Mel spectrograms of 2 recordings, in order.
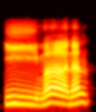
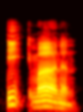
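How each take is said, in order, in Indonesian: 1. Kata "imanan" diawali dengan vokal panjang i. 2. Setelah i pertama ada hamzah.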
